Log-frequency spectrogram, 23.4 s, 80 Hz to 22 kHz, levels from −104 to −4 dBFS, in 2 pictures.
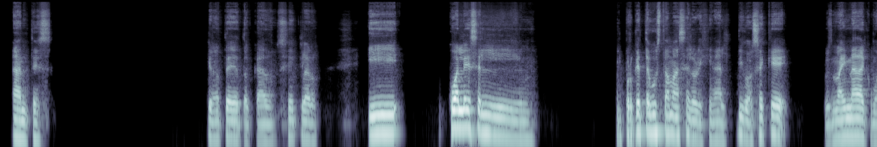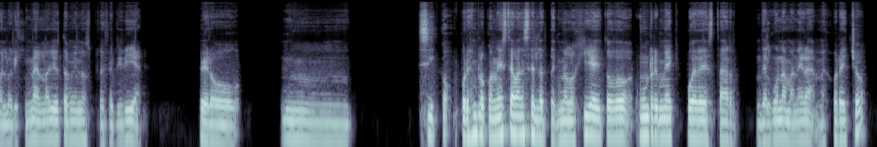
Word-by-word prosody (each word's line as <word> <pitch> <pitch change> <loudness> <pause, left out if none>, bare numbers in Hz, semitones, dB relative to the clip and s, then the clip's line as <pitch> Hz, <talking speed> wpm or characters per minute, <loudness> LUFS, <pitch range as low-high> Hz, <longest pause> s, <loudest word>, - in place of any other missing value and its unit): Antes. 110 -3 -2 2.1
Que 115 - -2
no 105 -2 -6
te 115 - 0
haya 110 -1 +1
tocado, 95 0 -6
sí, 115 +3 -7
claro, 105 -4 -5 0.6
y 140 +2 +5 0.6
¿cuál 165 0 +10
es 165 -1 +4
el 115 -7 0 1.2
¿por - - 0
qué 145 - +5
te 145 - +2
gusta 140 0 +2
más 125 -1 0
el 115 - -1
original? 105 -1 -5
Digo, 115 -6 -2
sé 125 - -1
que, 130 -3 +1 0.4
pues, 95 - -8
no 110 - -1
hay 115 - +3
nada 120 -2 +4
como 100 -1 -7
el 95 +1 -3
original, 105 +4 -4
¿no? 110 - -2
Yo 110 -1 0
también 110 -1 -3
los 105 -1 -9
preferiría, 95 +4 -5 0.7
pero, 95 -3 -1 0.5
mmm, 105 -3 -5 1.0
si 125 - +1
co - - -6
por 115 - +1
ejemplo, 130 +1 +2
con 120 0 +2
este 140 +3 +3
avance 135 +1 +4
de - - +1
la 115 - +2
tecnología 110 +4 +1
y 115 - +1
todo, 120 -1 +2
un 125 +1 +3
remake 120 -1 +1
puede 110 -1 +4
estar 105 -1 -4 0.2
de 100 +1 -5
alguna 110 +3 -1
manera 105 0 -3
mejor 95 +3 -6
hecho, 110 0 -3
110 Hz, 145 wpm, -24 LUFS, 105-125 Hz, 2.1 s, cuál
